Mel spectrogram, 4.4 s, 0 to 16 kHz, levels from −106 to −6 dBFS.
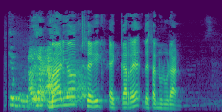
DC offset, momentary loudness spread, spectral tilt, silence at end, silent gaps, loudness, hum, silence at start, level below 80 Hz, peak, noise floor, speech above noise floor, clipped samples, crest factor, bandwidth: under 0.1%; 11 LU; -4.5 dB/octave; 0.9 s; none; -22 LUFS; none; 0.2 s; -76 dBFS; -2 dBFS; -67 dBFS; 45 dB; under 0.1%; 20 dB; 10.5 kHz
